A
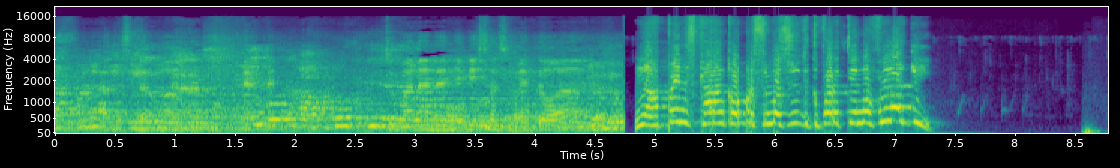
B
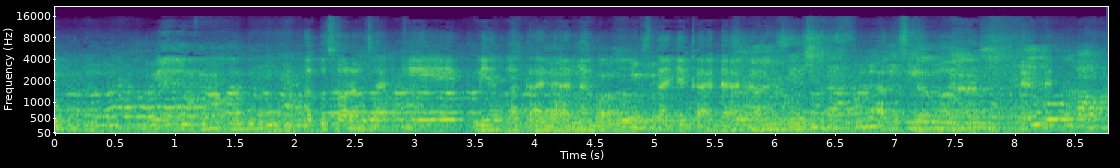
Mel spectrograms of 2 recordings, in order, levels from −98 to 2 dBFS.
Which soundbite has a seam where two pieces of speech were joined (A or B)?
A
